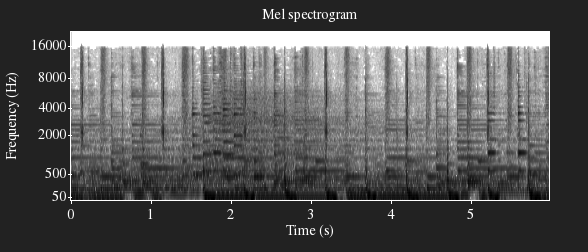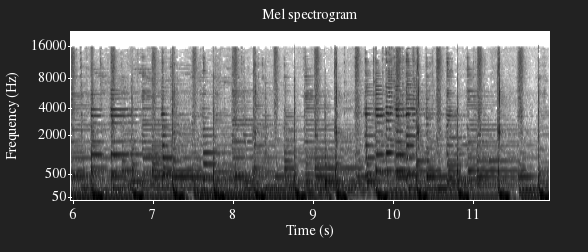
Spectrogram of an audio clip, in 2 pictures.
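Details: Rhythmic, brightly strummed acoustic guitar music with sharp repeated beats fills the whole stretch, and no animal can be heard.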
